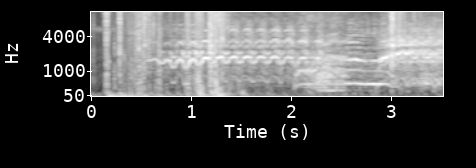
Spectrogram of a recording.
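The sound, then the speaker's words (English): Horses ridden by gunslingers whinny shrilly and loudly in long, wavering cries, one after another, over a brief crash of heavy thuds and scrambling at the start as the horses fall into a canvas-covered trench and the riders are flung from their saddles; no voices. “The next thing he hears is the horses falling into the trench, the terrible breaking of bone, the astonished yelps of the gunslingers as they're flung from their saddles.”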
